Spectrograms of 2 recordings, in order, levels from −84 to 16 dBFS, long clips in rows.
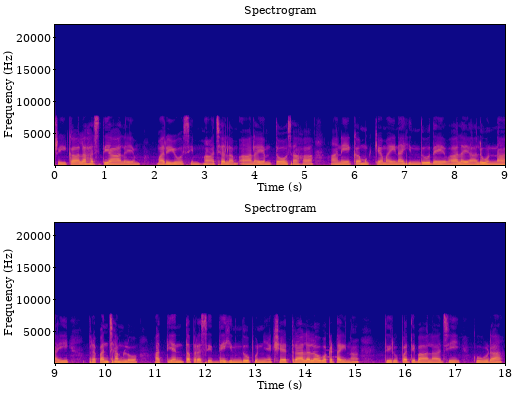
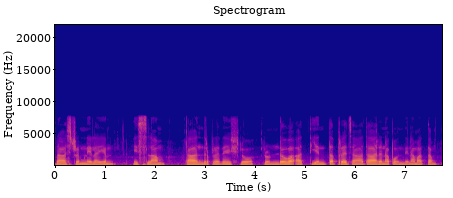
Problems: none marked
